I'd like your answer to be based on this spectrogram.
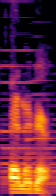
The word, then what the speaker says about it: Alba: And for all you Sassenachs out there, it's pronounced ALBA, as in, all about me.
